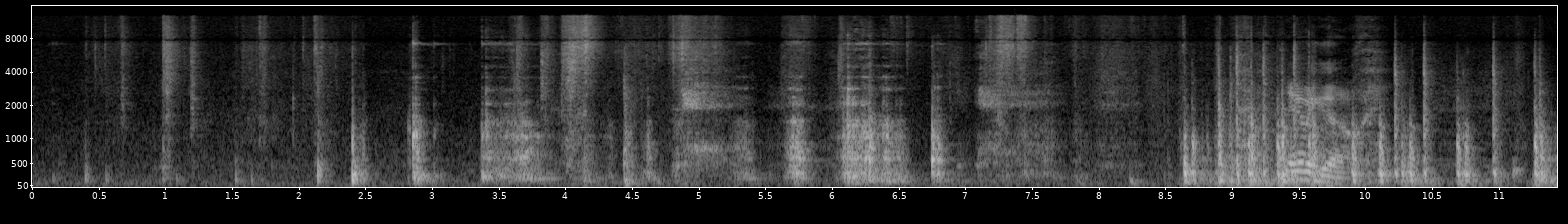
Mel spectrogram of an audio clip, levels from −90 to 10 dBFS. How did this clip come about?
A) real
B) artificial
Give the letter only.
B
